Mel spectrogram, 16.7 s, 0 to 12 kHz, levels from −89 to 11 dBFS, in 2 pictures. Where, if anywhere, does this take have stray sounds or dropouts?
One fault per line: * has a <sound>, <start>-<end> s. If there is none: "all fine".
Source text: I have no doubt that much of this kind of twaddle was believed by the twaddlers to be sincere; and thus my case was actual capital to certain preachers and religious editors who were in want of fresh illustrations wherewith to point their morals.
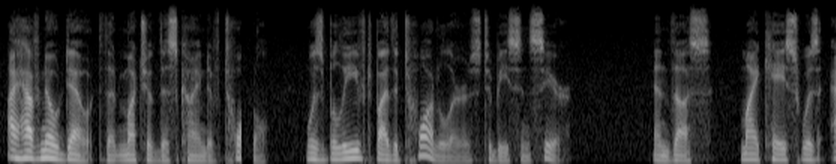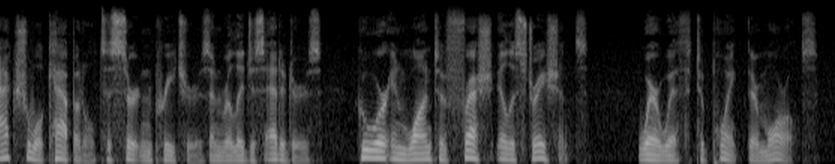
* has a dropout, 2.4-2.5 s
